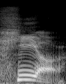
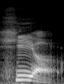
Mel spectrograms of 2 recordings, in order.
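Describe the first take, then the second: No difference in how they are said.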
